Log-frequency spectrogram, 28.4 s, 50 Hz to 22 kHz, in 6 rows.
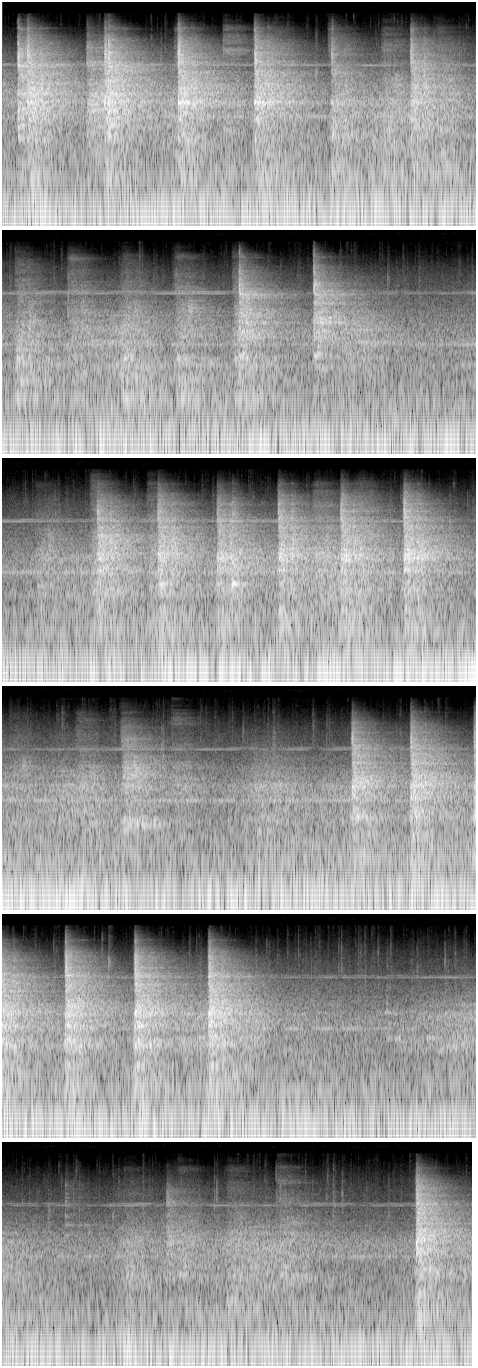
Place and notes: Elgar Rd S, Reading, UK - Weston Homes Reading Riverside Construction Noise
Weston Homes Reading Riverside Construction of 112 flats has been going on for a year. We as local residents over six years managed to get planning proposals overturned, but at the eleventh hour it went to central government and was approved. The lady inspector of development said that "it would have no effect on the local environment" Sony M10 with custom boundary array.
27 November, ~16:00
